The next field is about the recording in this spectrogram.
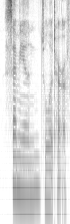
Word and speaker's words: Zolotaryov: According to people who knew Zolotaryov, how did I pronounce his name? Semyon Zolotaryov, right? Yeah.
